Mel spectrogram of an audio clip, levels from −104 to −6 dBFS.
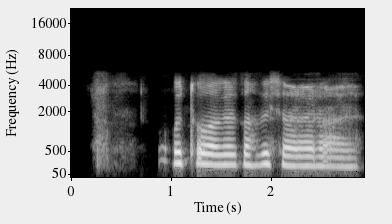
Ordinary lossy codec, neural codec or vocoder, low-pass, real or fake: Opus, 64 kbps; codec, 44.1 kHz, 7.8 kbps, DAC; 5.4 kHz; fake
